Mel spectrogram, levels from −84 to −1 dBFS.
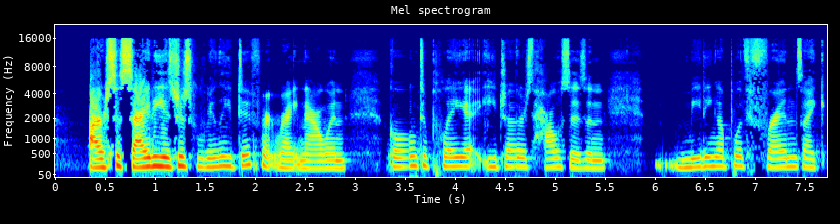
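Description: From 0.35 to 1.26 s the loudest peaks are flattened, with a few percent of samples clipped and the level running about 7 dB beyond the converter's range. This is a microphone overload, likely from the input volume being set too high. The squared-off peaks give the speech a harsh, crackling edge.

Inside that stretch, at 0.36 s, the level falls about 3 dB in one step, and just after it ends, at 1.35 s, it drops again by about 8 dB. Both voice and background drop together at those instants. This is the microphone volume stepped down, likely the call software automatically reducing input gain after detecting the overload.

At 3.43 to 3.55 s, just after "now and", there is a burst of packet loss. Roughly 100 ms of audio never arrived. The receiver extended the last sound as a decaying hold for about 104 ms, then resumed at "to play at", with that stretch of speech gone.

Short concealed packet loss occurs twice. 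From 4.55 to 4.61 s, just before "houses and", about 40 ms is missing and patched with about 36 ms of continued sound. From 6.07 to 6.11 s, just after "houses and", about 20 ms is missing and covered by about 22 ms of fill. Both sound like a brief smear or wobble where the decoder bridged the gap.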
